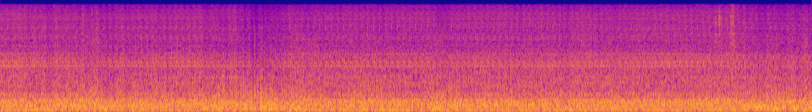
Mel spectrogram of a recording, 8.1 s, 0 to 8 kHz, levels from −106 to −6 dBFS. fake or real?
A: real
